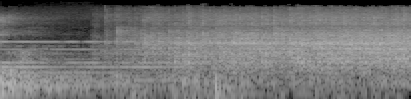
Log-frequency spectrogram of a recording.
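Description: The last sustained notes of a song with piano accompaniment ring and fade away. About a second in, a large arena audience breaks into steady applause that swells and holds.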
